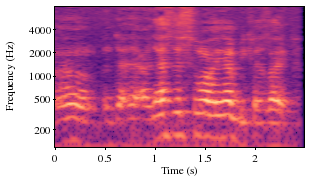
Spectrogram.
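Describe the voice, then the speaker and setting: A man's voice: mid-range voice, moderate pace, echoey room, distant mic, low-quality recording. A young man from Jamaica who plays college basketball, answering casually and filling his talk with "like". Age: young adult. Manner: casual, many "like" fillers, soft-spoken.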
